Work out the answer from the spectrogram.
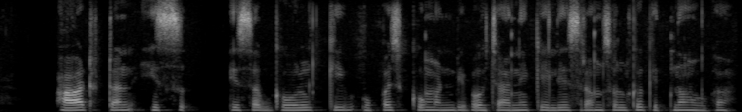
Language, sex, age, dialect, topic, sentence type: Hindi, female, 18-24, Marwari Dhudhari, agriculture, question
